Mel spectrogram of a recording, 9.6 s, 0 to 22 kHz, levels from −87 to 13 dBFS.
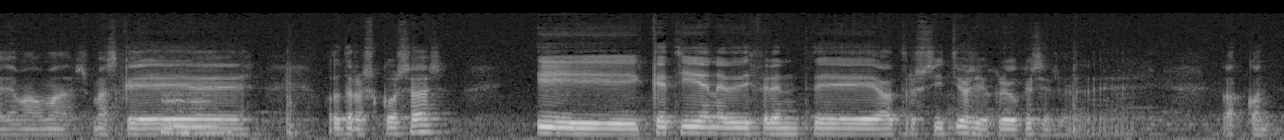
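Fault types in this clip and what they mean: Nothing stood out on listening to this audio.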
